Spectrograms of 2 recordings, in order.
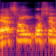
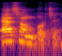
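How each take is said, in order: Both takes have the same delivery.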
